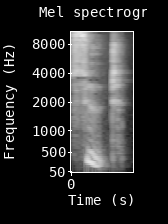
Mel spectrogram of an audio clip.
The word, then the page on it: suit: British English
